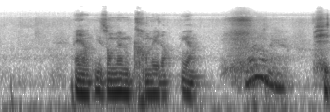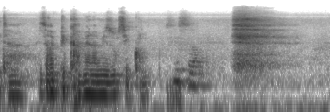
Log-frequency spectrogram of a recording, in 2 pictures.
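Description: A man speaks in a low voice close by.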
